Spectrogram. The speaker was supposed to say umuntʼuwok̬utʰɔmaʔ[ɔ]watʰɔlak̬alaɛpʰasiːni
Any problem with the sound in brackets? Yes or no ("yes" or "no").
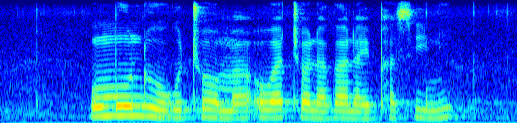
no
